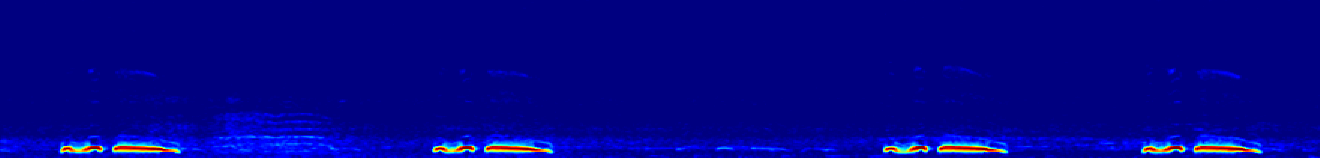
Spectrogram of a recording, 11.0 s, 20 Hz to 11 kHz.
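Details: Bell-voiced song of a spotted dove in Vietnam, greeting the spring of 2023: four repeated phrases at uneven gaps of two to four seconds, each a brief wavering coo and then a drawn-out coo falling at the end.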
